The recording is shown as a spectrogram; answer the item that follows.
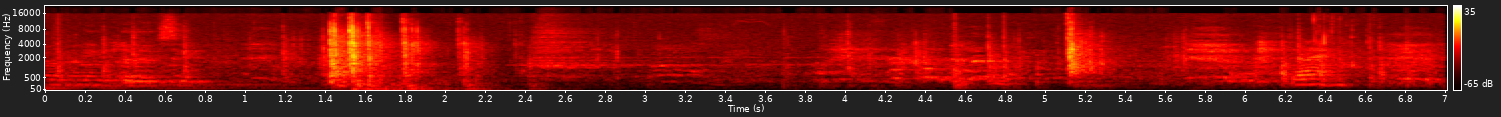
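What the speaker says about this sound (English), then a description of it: "Lucy, can you please shut the door for me?" A door bangs shut on its own with a loud, sharp slam, then another thud a few seconds later, while several people talk throughout.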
